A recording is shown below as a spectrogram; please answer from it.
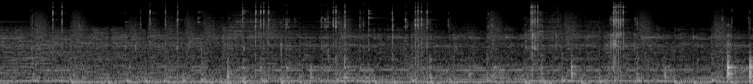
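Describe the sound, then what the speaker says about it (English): A ratchet with a 17 mm socket snugs down a lock nut on a light-mounting bracket kit for a 2014-2021 Toyota Tundra, giving steady close, loud rapid ratcheting clicks in continuous runs with no talking. "Now we're going to grab our 17 mil socket on our ratchet and snug this lock nut down."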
